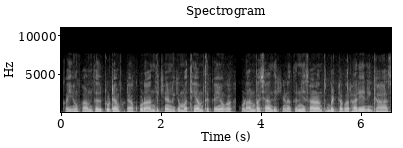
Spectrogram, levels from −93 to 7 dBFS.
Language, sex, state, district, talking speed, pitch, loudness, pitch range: Garhwali, male, Uttarakhand, Tehri Garhwal, 180 wpm, 100 Hz, -18 LUFS, 100-105 Hz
